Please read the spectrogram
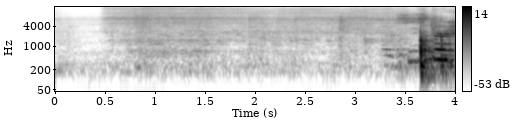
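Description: Aerosol whipped-cream can spraying cream onto a drink: one steady hiss lasting about three seconds, starting about half a second in.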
